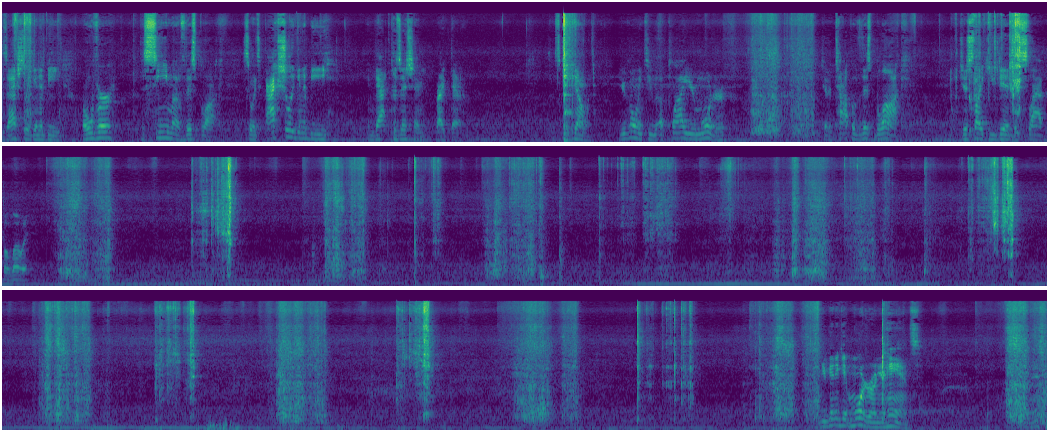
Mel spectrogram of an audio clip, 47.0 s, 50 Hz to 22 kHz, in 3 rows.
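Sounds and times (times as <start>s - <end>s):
trowel scraping and slapping mortar: 0.0s - 0.8s, 11.2s - 12.6s, 16.4s - 17.4s, 18.5s - 19.3s, 20.3s - 31.0s, 31.9s - 32.9s, 33.6s - 34.4s, 35.3s - 36.4s, 37.2s - 37.9s, 38.8s - 40.1s, 42.6s - 44.9s, 46.3s - 47.0s
steady low hum: 0.0s - 47.0s.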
